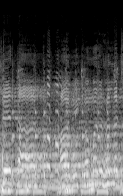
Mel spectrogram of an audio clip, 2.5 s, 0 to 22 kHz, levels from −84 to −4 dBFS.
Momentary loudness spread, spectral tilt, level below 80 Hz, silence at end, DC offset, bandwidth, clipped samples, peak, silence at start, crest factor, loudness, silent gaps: 2 LU; -8 dB/octave; -38 dBFS; 0 s; under 0.1%; 8.2 kHz; under 0.1%; -2 dBFS; 0 s; 12 dB; -14 LUFS; none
